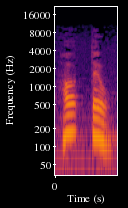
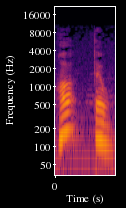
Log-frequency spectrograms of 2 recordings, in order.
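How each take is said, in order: First: Laughing stress. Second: Hotel said through a laugh, TEL stressed; laughing demo. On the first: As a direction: chuckle and punch TEL in hotel. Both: Shown as a demonstration. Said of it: "pronúncia mais forte é hotel".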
